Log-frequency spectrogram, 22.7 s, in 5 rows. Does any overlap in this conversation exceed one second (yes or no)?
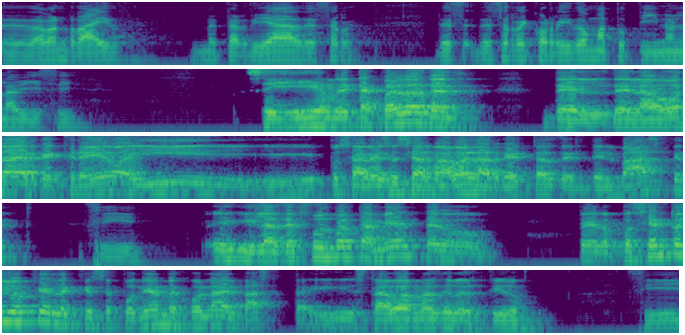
no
